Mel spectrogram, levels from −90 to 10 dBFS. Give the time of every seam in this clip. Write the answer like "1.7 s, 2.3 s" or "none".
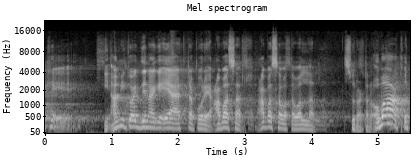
0.9 s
